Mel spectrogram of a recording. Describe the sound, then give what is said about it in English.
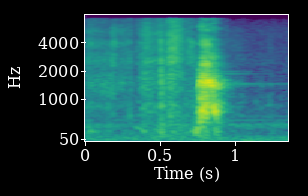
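A single sharp, loud bark from the speaker's pet dog, a female, preceded by a few softer, muffled stirrings, then silence. “My dog's about to bark.”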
